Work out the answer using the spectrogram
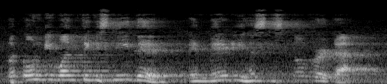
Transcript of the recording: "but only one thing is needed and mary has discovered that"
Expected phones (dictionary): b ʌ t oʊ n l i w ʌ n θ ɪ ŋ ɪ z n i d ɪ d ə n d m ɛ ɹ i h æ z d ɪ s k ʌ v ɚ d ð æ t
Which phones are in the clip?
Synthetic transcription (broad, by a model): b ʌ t oʊ n l i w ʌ n t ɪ ŋ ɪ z n i d ɪ d ə n d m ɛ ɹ i h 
